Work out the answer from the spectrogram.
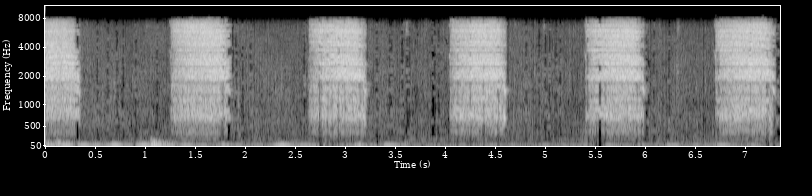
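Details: Barn owl at a nest with prey, recorded on 23 September 2019: loud broadband rasping hisses about half a second to a second long, repeated roughly every one and a half seconds, six in a row, with faint low rumbling between.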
